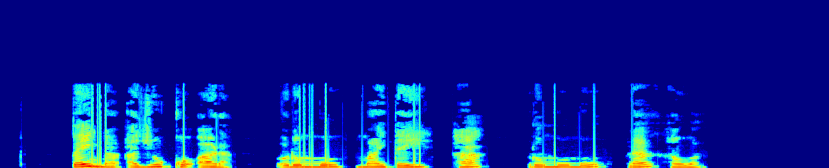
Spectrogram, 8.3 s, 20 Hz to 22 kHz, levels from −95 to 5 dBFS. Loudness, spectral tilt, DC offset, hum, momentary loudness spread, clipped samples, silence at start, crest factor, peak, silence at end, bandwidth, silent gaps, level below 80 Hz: -21 LUFS; -6.5 dB/octave; under 0.1%; none; 12 LU; under 0.1%; 0.7 s; 20 dB; 0 dBFS; 1.3 s; 11 kHz; 2.58-2.75 s, 4.43-4.47 s, 5.08-5.26 s, 6.19-6.23 s; -54 dBFS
